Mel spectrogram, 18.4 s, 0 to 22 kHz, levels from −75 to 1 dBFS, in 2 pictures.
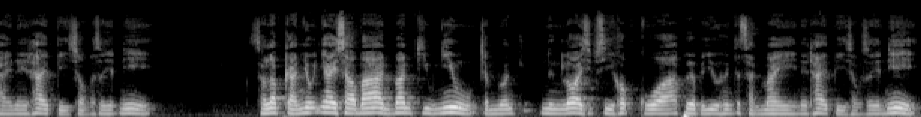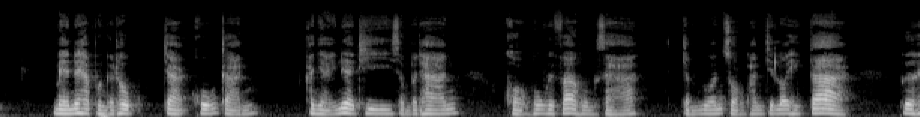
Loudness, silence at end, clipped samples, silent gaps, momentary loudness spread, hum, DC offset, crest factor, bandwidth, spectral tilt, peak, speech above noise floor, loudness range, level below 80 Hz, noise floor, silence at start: -20 LUFS; 0 s; under 0.1%; none; 13 LU; none; under 0.1%; 20 dB; 14 kHz; -6.5 dB/octave; 0 dBFS; 44 dB; 8 LU; -38 dBFS; -63 dBFS; 0 s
